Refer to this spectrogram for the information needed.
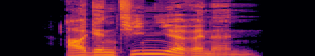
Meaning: plural of Argentinierin
- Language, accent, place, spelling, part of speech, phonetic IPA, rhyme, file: German, Germany, Berlin, Argentinierinnen, noun, [aʁɡɛnˈtiːni̯əʁɪnən], -iːni̯əʁɪnən, De-Argentinierinnen.ogg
